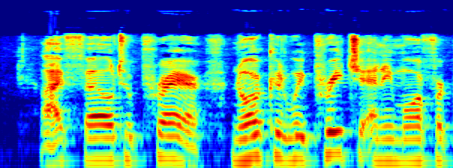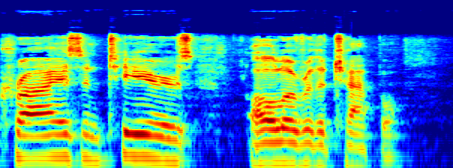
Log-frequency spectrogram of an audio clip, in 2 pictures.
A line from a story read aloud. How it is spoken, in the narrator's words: a man cried out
